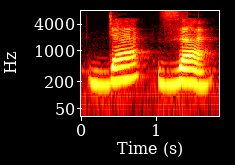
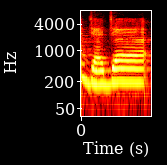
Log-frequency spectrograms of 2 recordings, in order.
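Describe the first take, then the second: First: A j sound comes first, then z. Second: Both syllables begin with a j sound. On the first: The speaker calls it right. "harusnya jim dulu baru za" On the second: The speaker calls it wrong. "Kadang-kadang huruf jim semua"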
